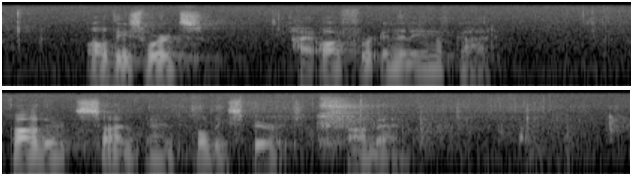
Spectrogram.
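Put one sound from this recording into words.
An elderly man speaks calmly to a gathering in an echoing room.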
